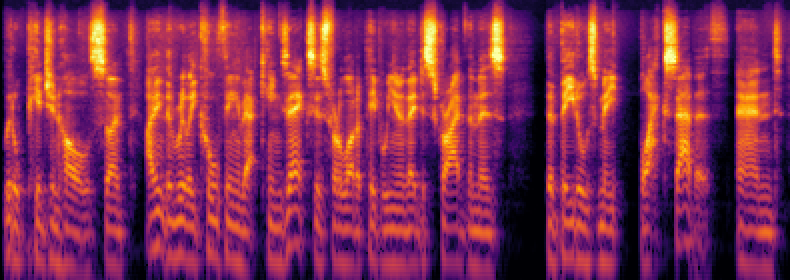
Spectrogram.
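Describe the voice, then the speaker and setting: A man with a low, fairly bright voice speaks fairly quickly with fairly even intonation. He's an Australian guitarist from Perth in a touring band, appearing as an interview guest and chatting conversationally about his own experiences.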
